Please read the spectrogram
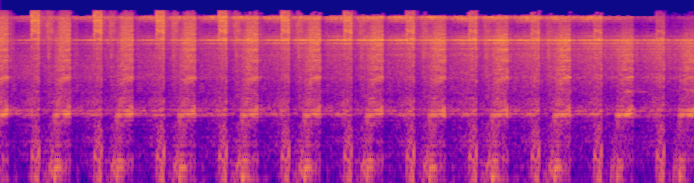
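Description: Beatless industrial techno track: a distorted, rasping noise loop pulsing about twice a second over a steady held synth tone, with no kick drum.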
